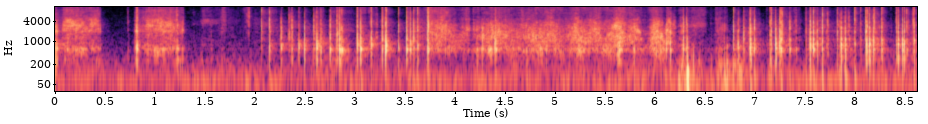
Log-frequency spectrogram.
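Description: Long acrylic nails tap and scratch along the flat printed face of a strawberry plastic cream tube held sideways. Bright, crisp clicks come in quick runs between stretches of raspy scratching, with no low-end body or ring.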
